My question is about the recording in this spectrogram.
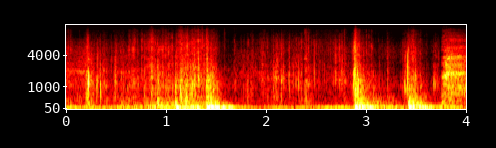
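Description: Plastic wheelie bin being tipped over and handled on its side on gravel, giving several plastic thunks and knocks. The loudest come about a second and a half and three seconds in.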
